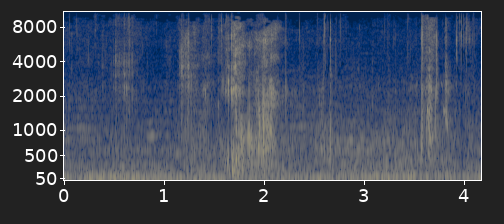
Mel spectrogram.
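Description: Elephant biting into and crunching a raw carrot, with a few crunches. The loudest cluster comes about a second and a half to two seconds in.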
